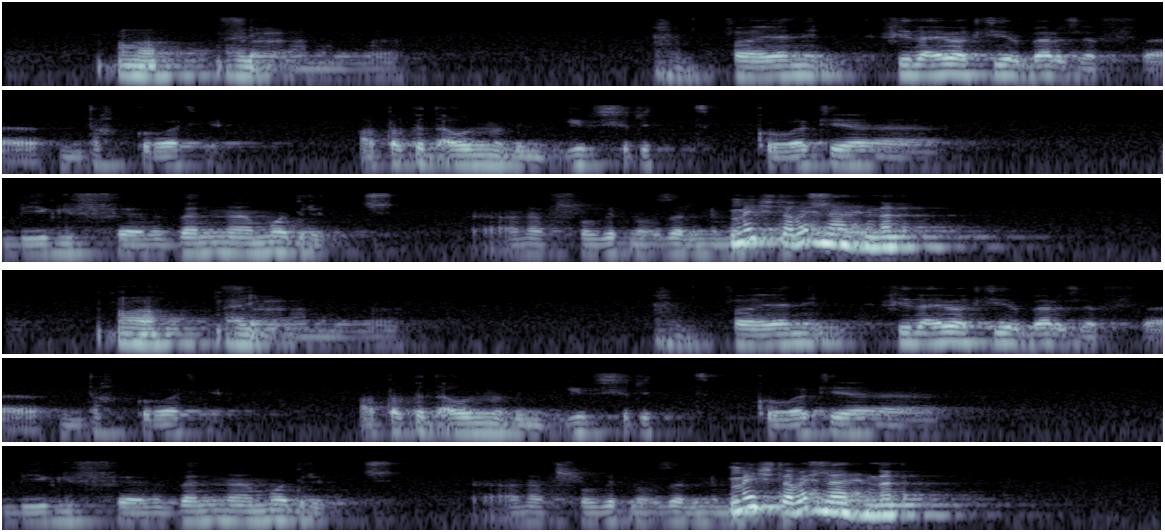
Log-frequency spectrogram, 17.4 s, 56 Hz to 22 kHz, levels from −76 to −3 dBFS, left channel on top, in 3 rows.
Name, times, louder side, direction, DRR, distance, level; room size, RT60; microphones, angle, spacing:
voice 1, 1.2-2.0 3.3-6.9 7.6-9.1 9.6-10.5 11.6-13.6 14.0-15.3 15.7-16.0, left 1 dB, 10° left, 13 dB, 0.4 m, -32 dB
voice 2, 15.2-16.1, right 1 dB, 70° right, 8 dB, 1.7 m, -23 dB
19.5 x 8.7 x 7.8 m, 1.0 s
head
